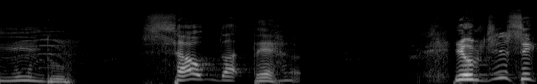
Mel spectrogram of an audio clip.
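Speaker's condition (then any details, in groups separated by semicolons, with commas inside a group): Cerebral palsy; no speech as child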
